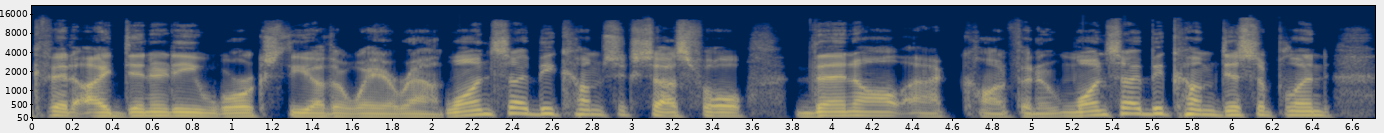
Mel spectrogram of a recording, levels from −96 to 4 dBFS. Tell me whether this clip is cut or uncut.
cut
